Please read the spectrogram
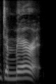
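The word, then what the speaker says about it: Demaret: Yes, Jimmy Demerit. Americans pronounce it Demerit.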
